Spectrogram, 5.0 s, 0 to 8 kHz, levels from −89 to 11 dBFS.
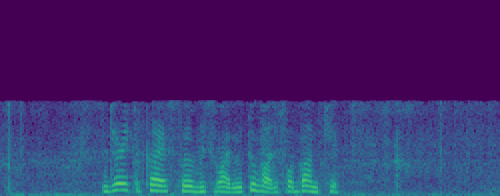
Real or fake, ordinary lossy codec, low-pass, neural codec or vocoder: fake; AAC, 16 kbps; 7.2 kHz; codec, 16 kHz, 1.1 kbps, Voila-Tokenizer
